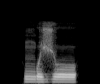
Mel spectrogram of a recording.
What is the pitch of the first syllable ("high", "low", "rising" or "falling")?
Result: low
